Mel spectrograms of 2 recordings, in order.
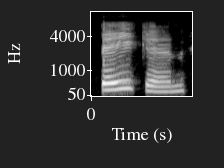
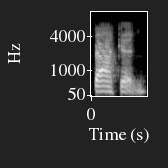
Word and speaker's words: bacon: Bacon, it's that end, bay is the end of the syllable, so it's a long A, not backen, right?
